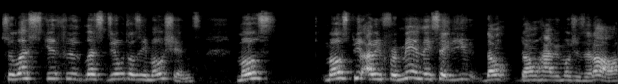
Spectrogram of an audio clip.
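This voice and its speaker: A woman mumbles at a fairly quick pace, her fairly high pitch showing ordinary variation. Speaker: author and speaking coach. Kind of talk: interview. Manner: slight mumbling, occasional slurred words; casual, many fillers.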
